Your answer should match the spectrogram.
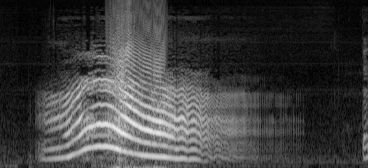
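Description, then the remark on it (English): A person imitates a satisfied cat meow, long and drawn-out, rising then sliding down with a wavering, throaty tone, loud, lasting about three seconds and fading out before silence. “This is satisfied just money meow.”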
